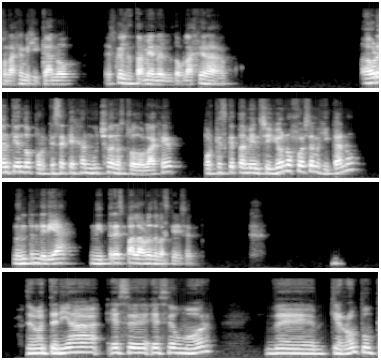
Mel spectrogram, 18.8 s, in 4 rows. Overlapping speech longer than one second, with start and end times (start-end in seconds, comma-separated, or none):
none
